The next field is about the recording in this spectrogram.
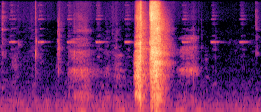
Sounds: Sneeze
